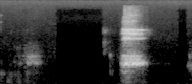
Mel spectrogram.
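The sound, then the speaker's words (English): A single breath drawn in through the open mouth during a breathing exercise: a short, airy rush of about a quarter second, with a few fainter breath sounds around it. “Just sit upright and breathe consciously to your mouth. Open the mouth and breathe through your mouth in.”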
